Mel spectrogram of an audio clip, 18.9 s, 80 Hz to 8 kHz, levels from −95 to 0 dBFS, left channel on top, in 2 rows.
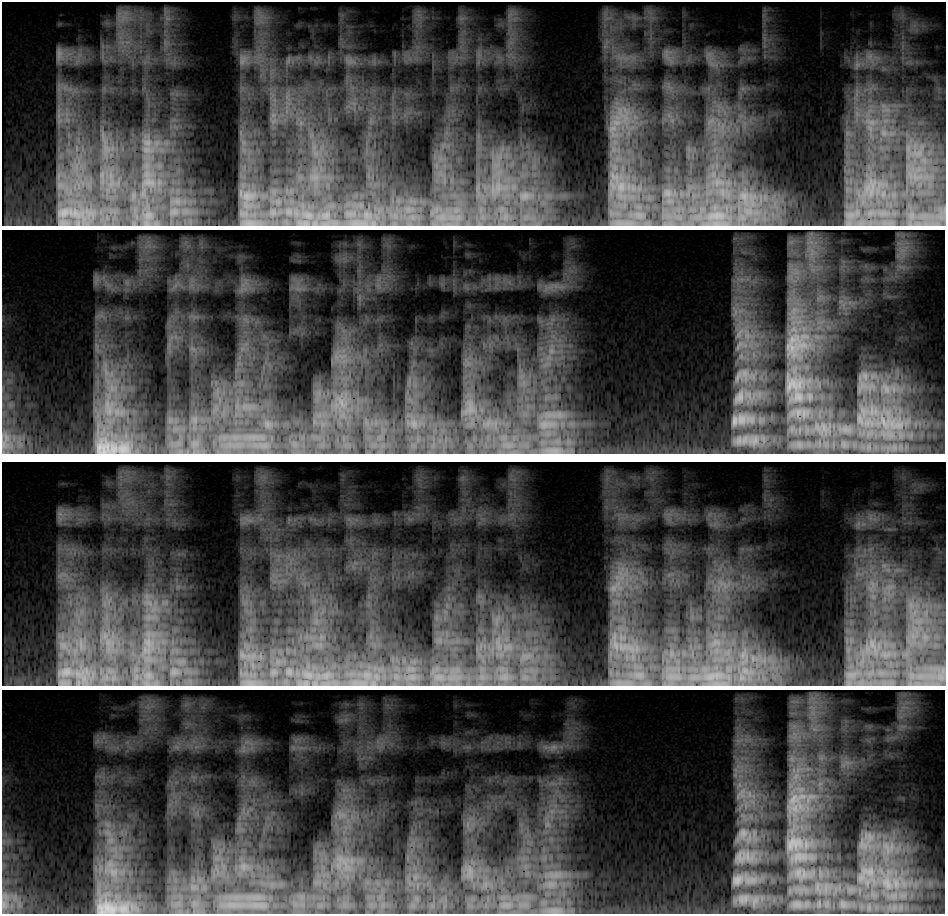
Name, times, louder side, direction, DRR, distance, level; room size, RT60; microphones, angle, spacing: voice 1, 0.5-1.8 2.4-5.4 6.0-7.7 8.4-9.4 10.3-10.7 11.1-15.2, left 1 dB, 30° left, 0 dB, 0.5 m, -33 dB
voice 2, 17.3-18.5, equal, 55° left, -2 dB, 0.9 m, -26 dB
3.6 x 3.1 x 3.1 m, 0.79 s
head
